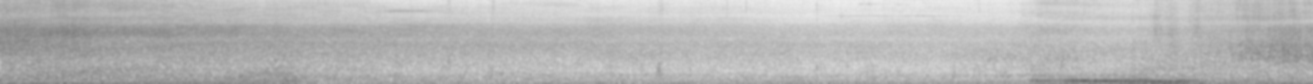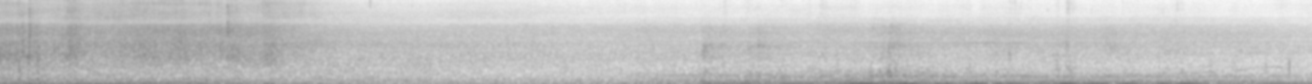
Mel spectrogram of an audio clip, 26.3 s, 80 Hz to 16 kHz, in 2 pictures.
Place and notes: Ascolto il tuo cuore, città. I listen to your heart, city. Several chapters **SCROLL DOWN FOR ALL RECORDINGS** - Evening return home with break in the time of COVID19 Soundwalk
"Evening return home with break in the time of COVID19" Soundwalk
Chapter CIX of Ascolto il tuo cuore, città. I listen to your heart, city
Thursday, June 18th 2020. Back San Salvario district, through Porta Susa and Porta Nuova railway station one one hundred days after (but day forty-six of Phase II and day thirty-three of Phase IIB and day twenty-seven of Phase IIC and day 4st of Phase III) of emergency disposition due to the epidemic of COVID19.
Start at 11:03 p.m. end at 11:58 p.m. duration of recording 55’37”
As binaural recording is suggested headphones listening.
Both paths are associated with synchronized GPS track recorded in the (kmz, kml, gpx) files downloadable here:
Go to similar path n.47 “"Morning AR with break in the time of COVID19" Soundwalk
Piemonte, Italia, 18 June, 23:03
